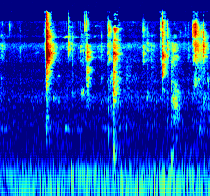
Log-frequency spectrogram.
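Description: Close-up eating sounds: crunchy bites and wet chewing of a raw green vegetable, with a few sharp crunches, the loudest about a second in.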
